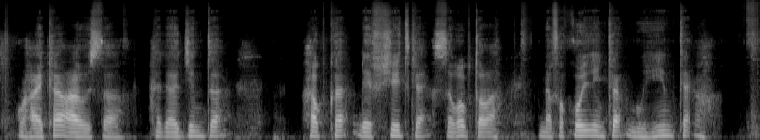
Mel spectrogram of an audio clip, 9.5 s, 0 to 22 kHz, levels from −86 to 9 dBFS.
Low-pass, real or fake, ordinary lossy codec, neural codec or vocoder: none; fake; none; codec, 44.1 kHz, 1.7 kbps, Pupu-Codec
